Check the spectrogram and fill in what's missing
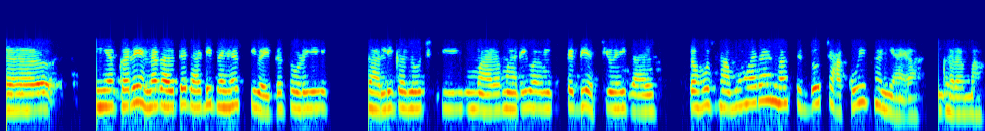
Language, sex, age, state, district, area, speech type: Sindhi, female, 18-30, Gujarat, Surat, urban, conversation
